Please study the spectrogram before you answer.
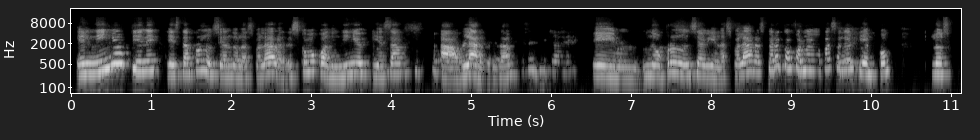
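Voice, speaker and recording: A woman teacher giving a classroom lecture, explaining patiently and repeating examples slowly. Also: sits high.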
